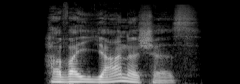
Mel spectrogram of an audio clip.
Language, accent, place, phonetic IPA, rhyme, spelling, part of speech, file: German, Germany, Berlin, [havaɪ̯ˈi̯aːnɪʃəs], -aːnɪʃəs, hawaiianisches, adjective, De-hawaiianisches.ogg
- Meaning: strong/mixed nominative/accusative neuter singular of hawaiianisch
